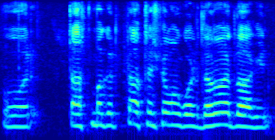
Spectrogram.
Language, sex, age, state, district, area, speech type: Kashmiri, male, 45-60, Jammu and Kashmir, Ganderbal, rural, spontaneous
